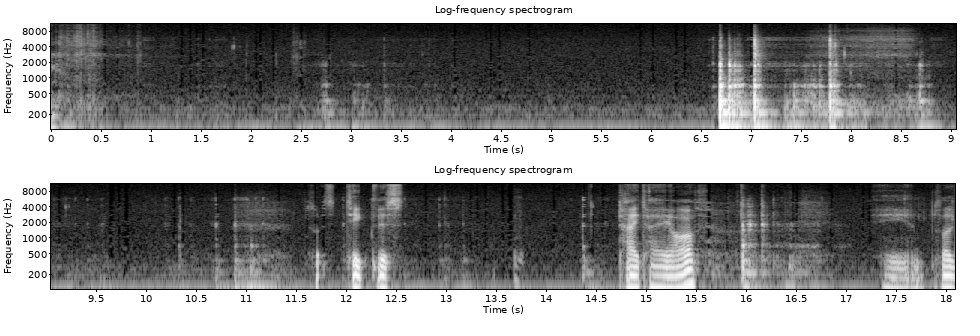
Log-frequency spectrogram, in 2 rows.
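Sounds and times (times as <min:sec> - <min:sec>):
plastic objects knocking on wood: 0:06.6 - 0:08.0.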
